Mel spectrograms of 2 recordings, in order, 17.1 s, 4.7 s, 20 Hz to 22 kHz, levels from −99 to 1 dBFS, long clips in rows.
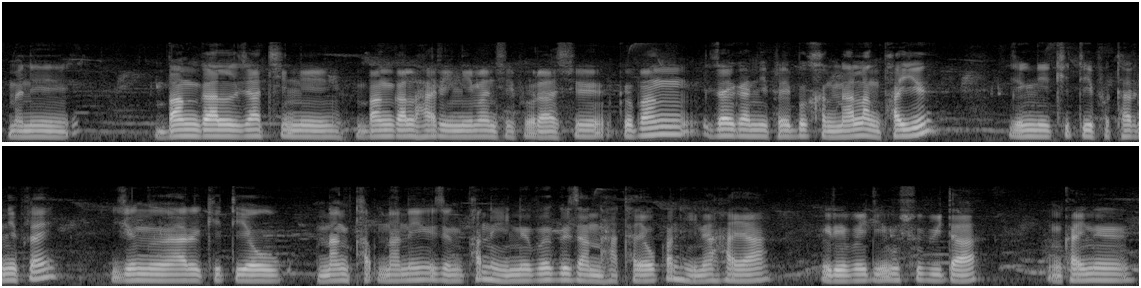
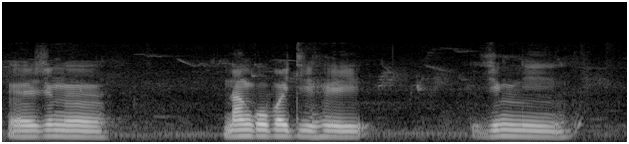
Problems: none marked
